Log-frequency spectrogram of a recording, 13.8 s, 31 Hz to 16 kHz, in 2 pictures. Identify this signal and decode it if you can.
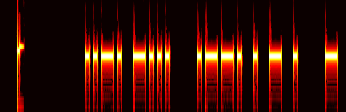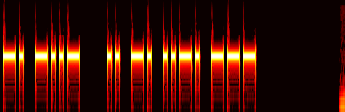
Morse code, heard as a keyed tone, about 15 wpm, 700 Hz. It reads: FB PETE TNX INFO
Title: Practice QSO - Exchange 3 - More Info - 15wpm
